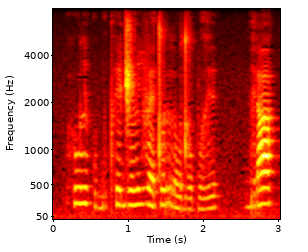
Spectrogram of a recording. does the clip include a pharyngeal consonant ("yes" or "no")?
no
